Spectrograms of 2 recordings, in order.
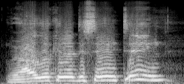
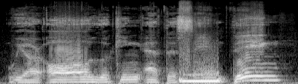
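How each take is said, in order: First: "We are" is run together as "we're." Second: "We are" is said as two clear words.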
